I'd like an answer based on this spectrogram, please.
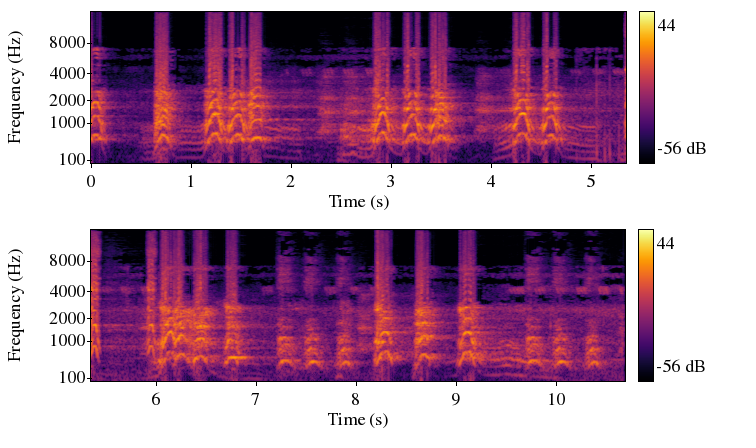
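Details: Barking dogs in dense, overlapping volleys, loud ringing barks tumbling over one another in irregular clusters with short breaks, sounding like several excited dogs at once.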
